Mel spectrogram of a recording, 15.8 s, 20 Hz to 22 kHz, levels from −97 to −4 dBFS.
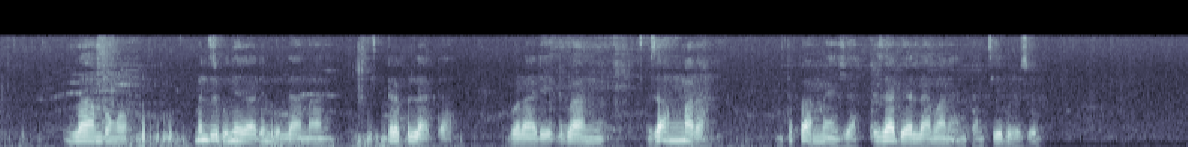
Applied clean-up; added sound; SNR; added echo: none; none; none; none.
